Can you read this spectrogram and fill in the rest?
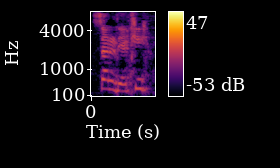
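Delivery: light demo of an order; mock order. Shown as a demonstration. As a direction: play-act telling someone to get out. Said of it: "está haciendo un mandato".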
